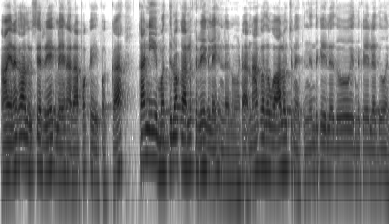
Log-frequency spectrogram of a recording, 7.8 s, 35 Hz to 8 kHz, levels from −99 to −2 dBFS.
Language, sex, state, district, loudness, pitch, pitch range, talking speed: Telugu, male, Andhra Pradesh, Annamaya, -19 LUFS, 120 Hz, 110-135 Hz, 210 wpm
